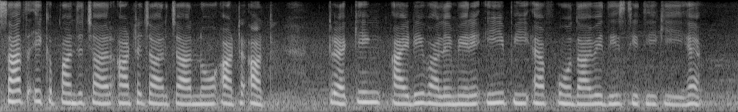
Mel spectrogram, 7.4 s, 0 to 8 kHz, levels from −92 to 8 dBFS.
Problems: constant background noise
